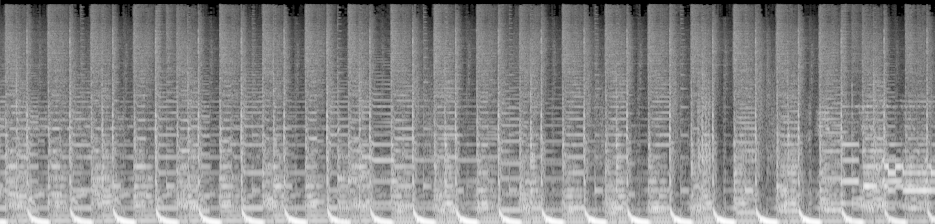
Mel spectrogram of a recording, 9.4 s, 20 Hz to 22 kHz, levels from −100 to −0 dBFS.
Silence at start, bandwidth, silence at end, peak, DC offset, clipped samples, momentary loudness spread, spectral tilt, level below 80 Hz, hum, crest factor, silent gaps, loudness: 0 s; over 20 kHz; 0 s; 0 dBFS; under 0.1%; under 0.1%; 1 LU; -5.5 dB/octave; -12 dBFS; none; 8 dB; none; -11 LUFS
